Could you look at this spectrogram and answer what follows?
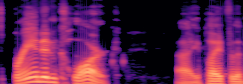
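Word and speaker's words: Brandon Clarke: I said Brendan. It's Brandon Clark.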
